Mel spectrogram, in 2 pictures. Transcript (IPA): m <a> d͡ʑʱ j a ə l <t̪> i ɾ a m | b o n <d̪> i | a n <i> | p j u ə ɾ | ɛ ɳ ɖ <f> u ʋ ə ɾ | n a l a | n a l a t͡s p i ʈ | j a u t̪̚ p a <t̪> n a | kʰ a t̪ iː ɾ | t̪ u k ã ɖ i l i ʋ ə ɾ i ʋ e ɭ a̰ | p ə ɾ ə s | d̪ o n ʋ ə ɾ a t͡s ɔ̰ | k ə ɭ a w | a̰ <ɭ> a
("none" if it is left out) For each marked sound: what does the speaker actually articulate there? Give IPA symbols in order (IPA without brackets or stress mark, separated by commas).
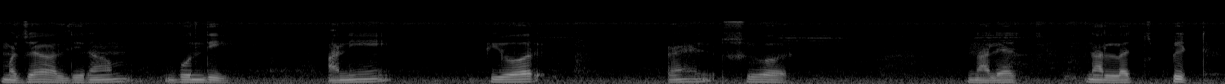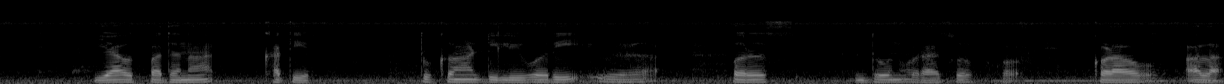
ə, d̪, d̪, i, ɕ, d̪, l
